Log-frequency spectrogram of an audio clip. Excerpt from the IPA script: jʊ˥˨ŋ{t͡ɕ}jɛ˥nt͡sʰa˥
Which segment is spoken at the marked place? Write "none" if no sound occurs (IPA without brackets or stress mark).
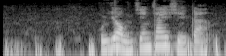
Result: t͡ɕ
